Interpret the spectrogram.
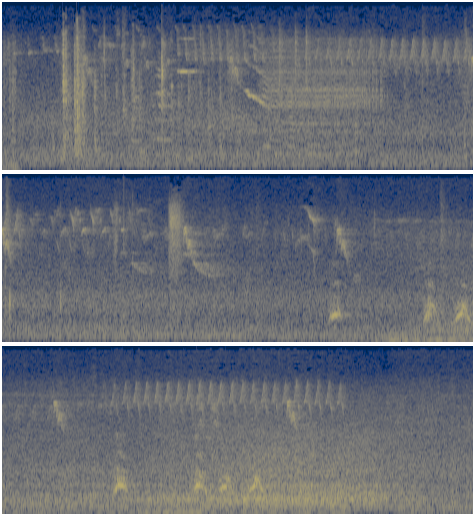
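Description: Outdoor ambience with birds chirping: many short rising and falling calls, and a fast high trill in two stretches.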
